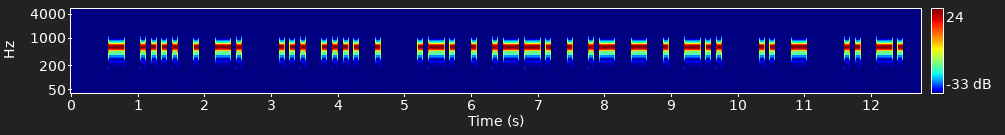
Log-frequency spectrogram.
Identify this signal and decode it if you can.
Morse code, heard as a keyed tone, about 15 wpm, 600 Hz. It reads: THEN SHE REPEATED IT IN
